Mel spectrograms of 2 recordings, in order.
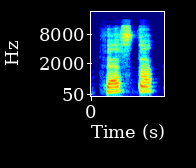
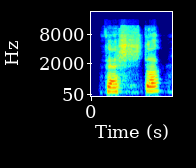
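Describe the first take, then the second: First: The consonant before the t is an s sound. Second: The consonant before the t is a sh sound. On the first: "pode pode ser com som de S" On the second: "com som de che"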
